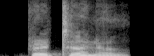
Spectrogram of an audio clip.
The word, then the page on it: fraternal: Indian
